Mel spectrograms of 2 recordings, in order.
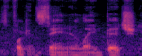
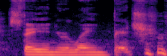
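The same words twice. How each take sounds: First: Much lower, softer menacing snarl; low glaring threat. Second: Repeated louder. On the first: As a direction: growl it low like a warning. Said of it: "kinda glares at her". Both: Acted.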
